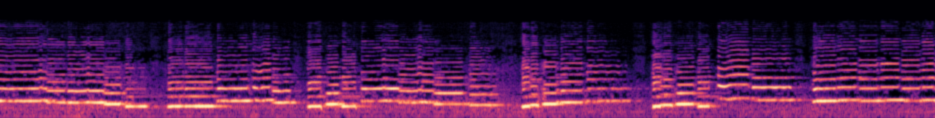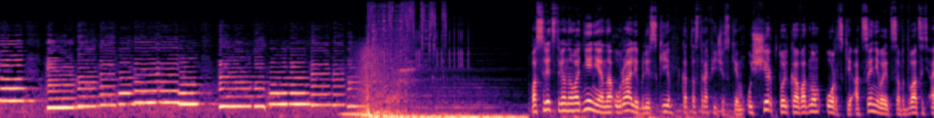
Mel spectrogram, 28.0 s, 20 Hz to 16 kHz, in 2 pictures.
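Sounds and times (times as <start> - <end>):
saxophone playing jazz melody: 0.0 - 19.2.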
